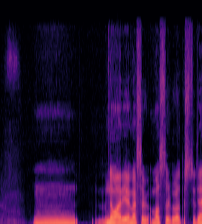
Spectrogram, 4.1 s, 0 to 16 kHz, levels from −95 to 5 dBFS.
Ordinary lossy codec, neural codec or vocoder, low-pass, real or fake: AAC, 96 kbps; codec, 44.1 kHz, 2.6 kbps, SNAC; 14.4 kHz; fake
